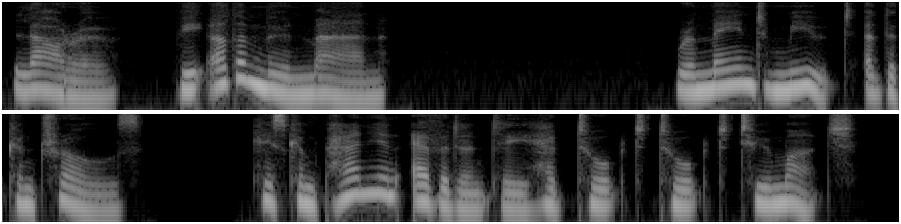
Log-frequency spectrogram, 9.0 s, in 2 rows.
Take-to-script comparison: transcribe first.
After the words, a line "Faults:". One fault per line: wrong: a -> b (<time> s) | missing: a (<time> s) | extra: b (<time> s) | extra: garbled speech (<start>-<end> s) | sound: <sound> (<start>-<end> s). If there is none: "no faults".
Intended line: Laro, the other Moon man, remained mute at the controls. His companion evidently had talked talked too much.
Laro, the other Moon man, remained mute at the controls. His companion evidently had talked talked too much.
Faults:
no faults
